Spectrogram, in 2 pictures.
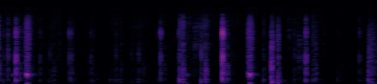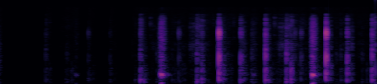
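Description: Quick footsteps patter on a hard floor.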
